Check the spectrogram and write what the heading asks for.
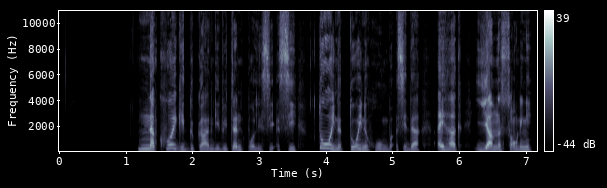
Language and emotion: Manipuri, angry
